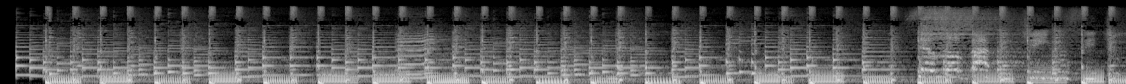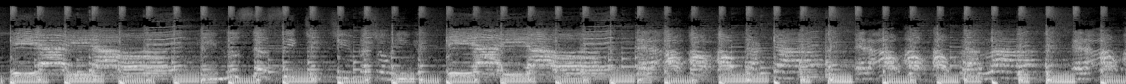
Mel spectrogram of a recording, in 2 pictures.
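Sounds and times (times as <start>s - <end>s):
background music: 0.2s - 22.5s.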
